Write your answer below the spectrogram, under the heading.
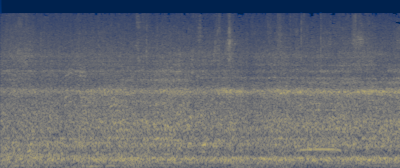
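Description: Electric street tram running past on its rails: a steady rumbling, rolling noise with a faint high whine over it.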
